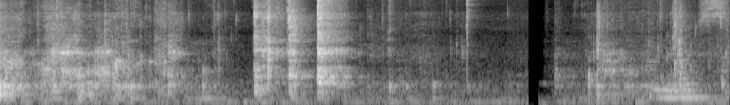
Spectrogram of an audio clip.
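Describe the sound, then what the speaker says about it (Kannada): Mutton pieces and fat being stirred and mixed in a metal pot, a spoon scraping and clattering against the sides in uneven close strokes, with a voice talking over the cooking. "ಸ್ವಲ್ಪ ಚರ್ಬಿ ಹಾಕ್ಬಿಟ್ಟು ಎಲ್ಲ ಮಿಕ್ಸ್ ಮಾಡಿ ಚೆನ್ನಾಗಿ"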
